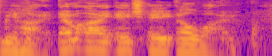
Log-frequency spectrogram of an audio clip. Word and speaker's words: Mihály: I H a ly so it looks like me Haley but it's pronounced me hi mih a ly Csikszentmihalyi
